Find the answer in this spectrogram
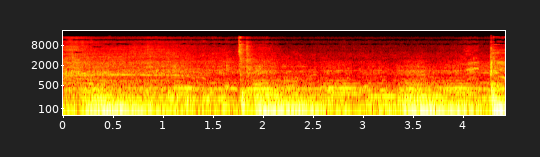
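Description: Jet ski engine running on the water, its low rumble rising and falling. A single sharp crack cuts through about two seconds in.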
